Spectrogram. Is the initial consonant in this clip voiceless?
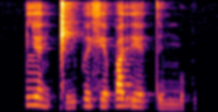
no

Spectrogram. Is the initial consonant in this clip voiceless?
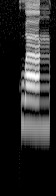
yes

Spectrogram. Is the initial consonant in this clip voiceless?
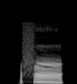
yes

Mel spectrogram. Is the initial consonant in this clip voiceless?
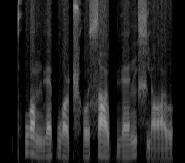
yes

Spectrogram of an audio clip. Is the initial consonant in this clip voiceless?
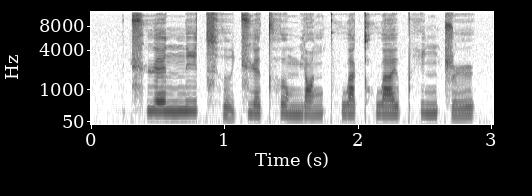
yes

